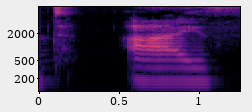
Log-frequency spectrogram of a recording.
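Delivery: T's split into "t", pause, "eyes"; sounded out. Shown as a demonstration. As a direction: say T's slowly in pieces, "t... eyes". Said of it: "three sounds in the".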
